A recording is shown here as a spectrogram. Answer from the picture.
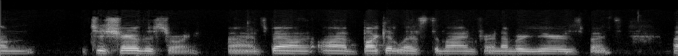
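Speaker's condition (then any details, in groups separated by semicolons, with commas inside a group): Cerebral palsy, mild; mild form affects speech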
